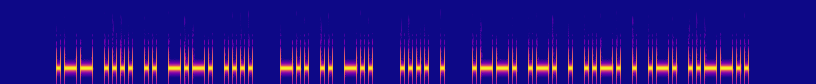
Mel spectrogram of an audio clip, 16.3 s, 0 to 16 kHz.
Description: Morse code, heard as a keyed tone, about 15 wpm, 700 Hz. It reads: WHICH DID HE PREFER?
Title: Sentences from Top 1100 Words 15wpm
